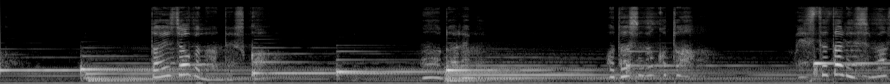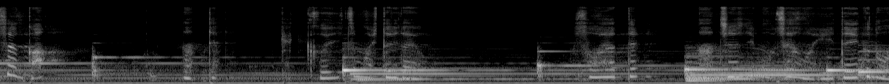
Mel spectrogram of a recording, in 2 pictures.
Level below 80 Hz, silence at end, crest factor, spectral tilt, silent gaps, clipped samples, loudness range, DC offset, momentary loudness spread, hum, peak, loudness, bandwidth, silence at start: -42 dBFS; 0 s; 20 dB; -4.5 dB/octave; none; under 0.1%; 5 LU; under 0.1%; 20 LU; none; -6 dBFS; -25 LUFS; 15.5 kHz; 0 s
